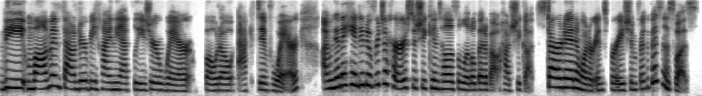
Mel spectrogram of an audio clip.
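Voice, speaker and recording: Smooth-voiced woman podcast host. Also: fairly high pitch, lively intonation, brisk, fairly bright tone, no room sound. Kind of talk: casual interview hosting.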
